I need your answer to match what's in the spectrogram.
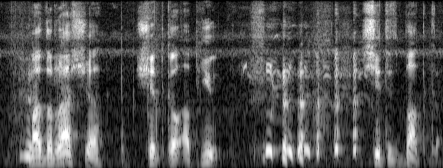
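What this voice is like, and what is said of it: Put-on Russian accent. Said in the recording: “Say in a Russian accent”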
